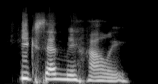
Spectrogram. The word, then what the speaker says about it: Csikszentmihalyi: Csikszentmihalyi.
